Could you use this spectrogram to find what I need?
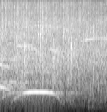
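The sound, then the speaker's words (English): A crowd claps steadily, a dense wash of many hands clapping at once, moderately loud and sustained throughout with no voices standing out. “Come on, that deserves a better round of applause this morning.”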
